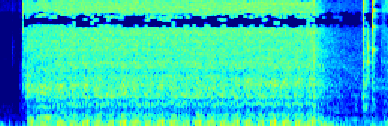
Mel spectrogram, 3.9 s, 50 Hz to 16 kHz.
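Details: BMW E30 M3 with a swapped S54 engine, first start attempt after reconnecting a loose connector: even cranking at about four beats a second for three seconds with no firing. It won't start, with the injectors getting no power.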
